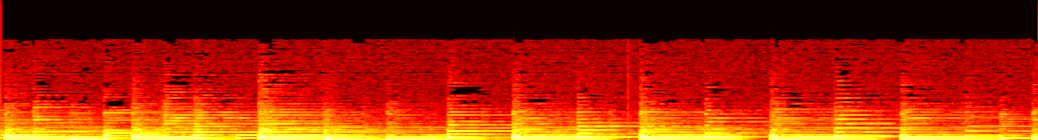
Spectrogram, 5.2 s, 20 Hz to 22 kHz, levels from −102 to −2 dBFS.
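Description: Nothing stood out as a technical problem on listening to this audio.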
